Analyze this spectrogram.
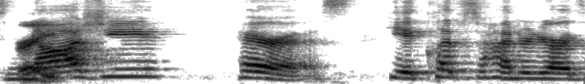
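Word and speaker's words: Najee: that we're excited about naji by the way uh announcers that's how you pronounce his name i'm like nazi naji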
